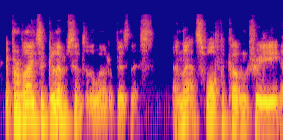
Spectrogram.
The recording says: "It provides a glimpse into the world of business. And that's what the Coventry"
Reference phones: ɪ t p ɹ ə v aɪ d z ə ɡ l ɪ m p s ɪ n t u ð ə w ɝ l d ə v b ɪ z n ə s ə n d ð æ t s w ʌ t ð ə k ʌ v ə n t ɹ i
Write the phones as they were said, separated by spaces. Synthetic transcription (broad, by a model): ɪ t p ɹ ə v aɪ d z ə ɡ l ɪ m p s ɪ n t u ð ə w ɝ l d ə v b ɪ z n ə s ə n ð æ t s w ʌ t ð ə k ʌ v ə n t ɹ i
